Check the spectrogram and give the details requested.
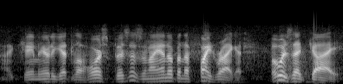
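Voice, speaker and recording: A man's voice: mid-range voice, racing, a little hiss or hum. A man playing the lead and narrating in an old radio drama, in a dry, wisecracking, hard-boiled manner. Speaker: insurance investigator narrator and lead. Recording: dull lo-fi old radio broadcast with music.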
